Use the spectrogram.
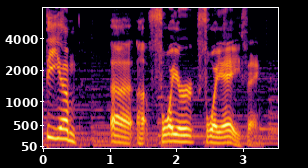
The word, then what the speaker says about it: foyer: Is it a foyer or foyer? It's foyer. I've never heard foyer. What the is a foyer? It's that's it's a French word. You're not supposed to pronounce the e r.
